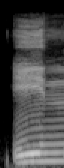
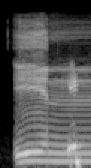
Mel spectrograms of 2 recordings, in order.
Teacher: ketika gunna dibacakan panjang maka seperti tiga ketukan irama lambat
